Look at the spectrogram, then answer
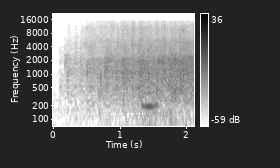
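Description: A round of applause on a teachers' radio lunchtime show swells from near silence into steady, dense clapping that holds loud and continuous to the end, with no talk over it.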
